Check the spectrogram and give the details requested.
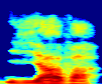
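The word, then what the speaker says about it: Yahweh: Pronunciation is equal V. It is V. Y H V H. So it is YAHVAH.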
